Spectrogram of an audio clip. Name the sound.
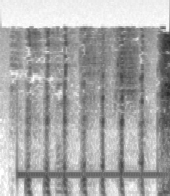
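telephone dialing tones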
